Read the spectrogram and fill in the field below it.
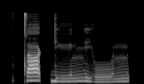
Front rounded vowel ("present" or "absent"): absent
